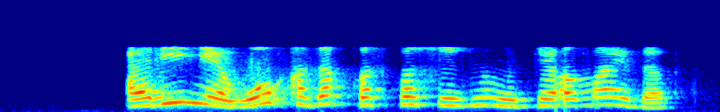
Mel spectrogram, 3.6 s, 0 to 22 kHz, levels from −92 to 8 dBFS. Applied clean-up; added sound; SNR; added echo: neural mask model DeepFilterNet 3.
